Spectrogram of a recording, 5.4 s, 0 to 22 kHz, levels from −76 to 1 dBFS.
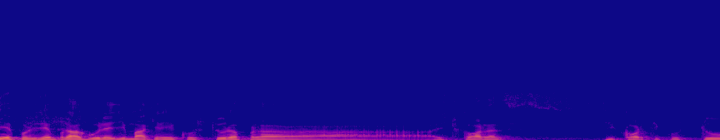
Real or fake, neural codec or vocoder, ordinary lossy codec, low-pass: real; none; none; none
